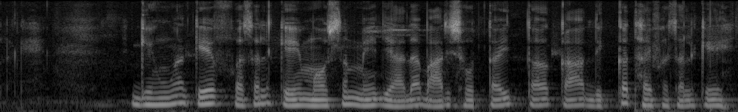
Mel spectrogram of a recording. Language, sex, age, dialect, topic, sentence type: Magahi, male, 18-24, Central/Standard, agriculture, question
